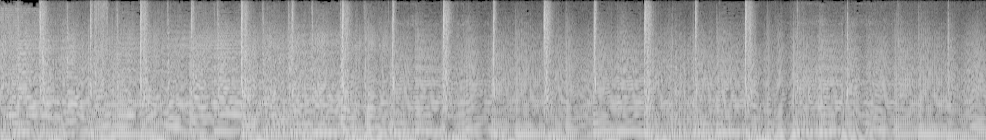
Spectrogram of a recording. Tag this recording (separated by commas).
playing synthesizer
